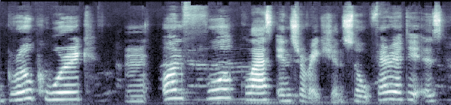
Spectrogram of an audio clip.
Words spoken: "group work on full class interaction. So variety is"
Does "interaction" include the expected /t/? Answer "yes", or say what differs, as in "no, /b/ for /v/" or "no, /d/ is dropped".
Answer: no, /s/ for /t/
